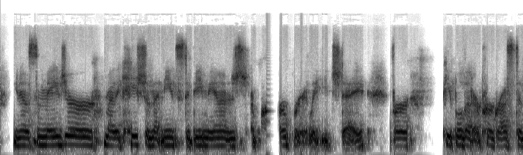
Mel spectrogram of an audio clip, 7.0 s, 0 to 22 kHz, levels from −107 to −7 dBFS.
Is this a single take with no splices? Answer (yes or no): no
